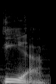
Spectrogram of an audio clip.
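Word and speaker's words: Dehya: Dia, okay, Dia.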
